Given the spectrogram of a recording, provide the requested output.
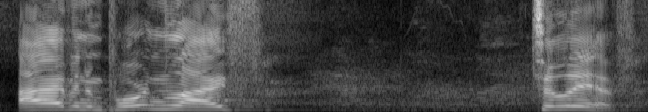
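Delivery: loud line in separate chunks, with a long pause; feed it out piece by piece to be repeated; call-and-response prompt. Shown as a demonstration. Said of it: "ask you to repeat after me".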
